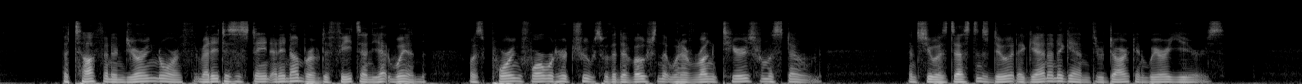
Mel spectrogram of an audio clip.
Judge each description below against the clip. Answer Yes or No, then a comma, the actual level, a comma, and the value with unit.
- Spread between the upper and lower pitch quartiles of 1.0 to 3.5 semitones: Yes, average, 2.8 semitones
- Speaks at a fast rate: Yes, fast, 210 wpm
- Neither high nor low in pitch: No, low, 120 Hz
